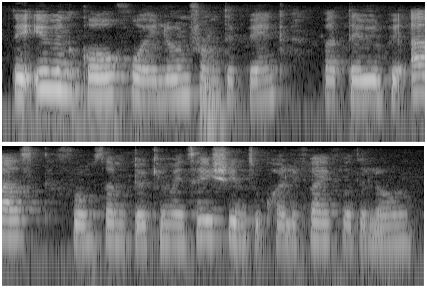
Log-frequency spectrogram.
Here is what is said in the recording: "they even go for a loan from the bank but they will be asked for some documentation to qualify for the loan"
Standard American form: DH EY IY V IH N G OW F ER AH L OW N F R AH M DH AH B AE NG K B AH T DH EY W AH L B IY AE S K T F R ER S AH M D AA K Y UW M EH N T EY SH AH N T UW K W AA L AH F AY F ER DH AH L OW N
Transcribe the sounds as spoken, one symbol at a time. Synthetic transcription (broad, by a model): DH EY IY V IH N G OW F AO AH L OW N F R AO M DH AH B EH NG K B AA T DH EY W AH L B IY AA S K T F R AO S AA M D AA K Y UW M EH N T EY SH AH N T UW K W AA L AH F AY F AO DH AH L OW N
